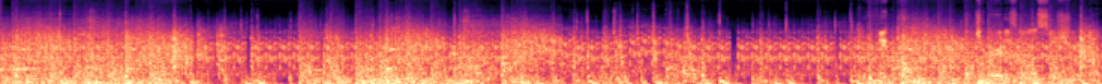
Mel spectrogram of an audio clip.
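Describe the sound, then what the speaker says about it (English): A boss in the retro action game Narita Boy fires rockets amid a constant, dense barrage of booming blasts and rattling gunfire, loud and unbroken throughout, with a voice partly buried underneath. "Is also shooting at rockets."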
